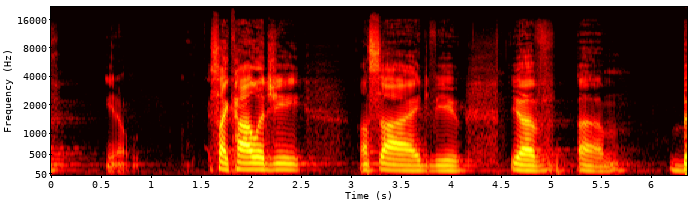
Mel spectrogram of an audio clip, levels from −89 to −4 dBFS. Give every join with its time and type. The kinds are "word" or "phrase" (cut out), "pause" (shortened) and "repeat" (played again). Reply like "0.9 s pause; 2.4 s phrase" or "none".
3.2 s word; 3.8 s phrase

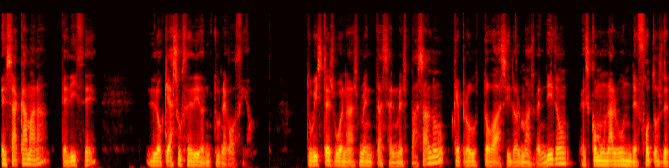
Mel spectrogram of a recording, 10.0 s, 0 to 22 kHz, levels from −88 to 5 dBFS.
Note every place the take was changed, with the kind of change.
none

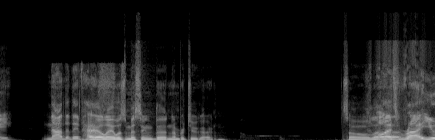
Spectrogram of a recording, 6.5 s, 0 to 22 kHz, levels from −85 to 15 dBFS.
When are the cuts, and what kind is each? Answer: none

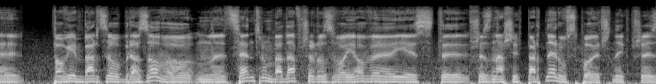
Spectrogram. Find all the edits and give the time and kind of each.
4.7 s phrase

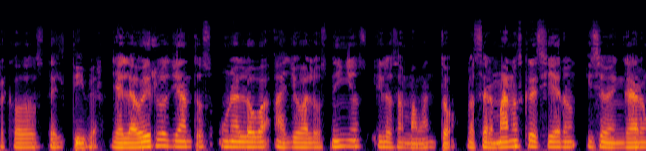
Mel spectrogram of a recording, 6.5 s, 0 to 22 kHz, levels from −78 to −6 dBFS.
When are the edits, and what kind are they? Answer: none

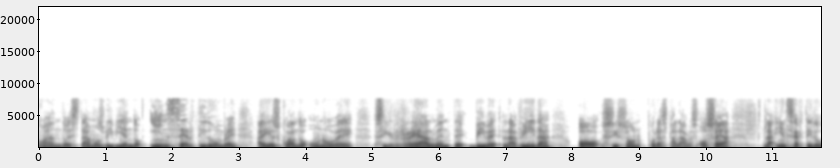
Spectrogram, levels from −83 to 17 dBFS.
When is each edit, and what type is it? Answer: none

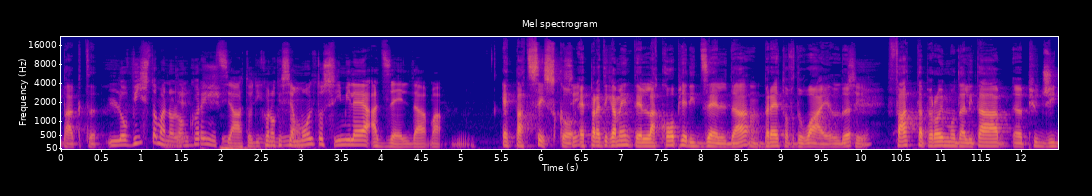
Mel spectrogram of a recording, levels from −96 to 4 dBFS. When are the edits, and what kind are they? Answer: none

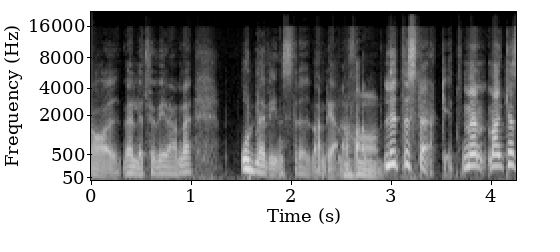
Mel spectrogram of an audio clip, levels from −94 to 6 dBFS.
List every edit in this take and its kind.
1.6 s word

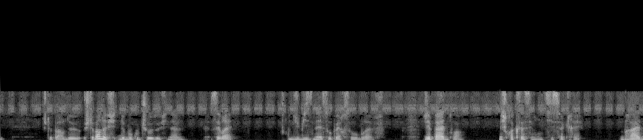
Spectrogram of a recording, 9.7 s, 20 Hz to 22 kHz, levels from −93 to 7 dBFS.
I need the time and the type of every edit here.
6.7 s phrase

